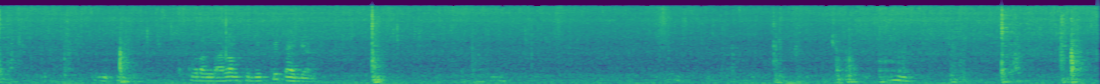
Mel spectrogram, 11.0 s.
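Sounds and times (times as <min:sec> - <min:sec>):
food sizzling in a wok: 0:00.0 - 0:11.0
spatula scraping a pan: 0:07.3 - 0:11.0.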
